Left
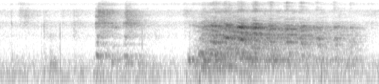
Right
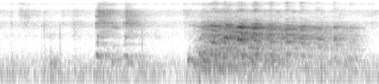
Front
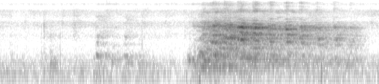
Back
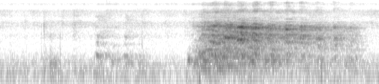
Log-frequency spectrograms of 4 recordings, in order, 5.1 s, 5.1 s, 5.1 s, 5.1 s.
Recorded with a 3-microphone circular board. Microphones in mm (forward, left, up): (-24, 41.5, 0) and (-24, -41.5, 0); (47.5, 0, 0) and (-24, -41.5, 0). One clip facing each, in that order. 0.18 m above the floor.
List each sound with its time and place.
2.5 s laughter: 140° right, 1.9 m; by 4.8 s 100° right, 2.5 m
